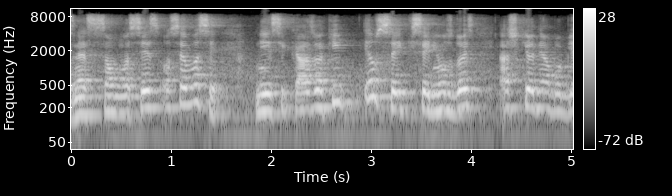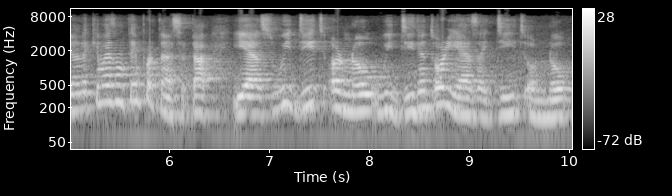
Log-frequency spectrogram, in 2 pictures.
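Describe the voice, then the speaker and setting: A Brazilian-accented English teacher in a bilingual lesson, speaking at a middle pitch. Example phrases come out slow and deliberate, while the explanations rush along, full of quick tag questions. A roomy echo surrounds the voice, with faint noise underneath. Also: a little mellow. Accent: Brazilian Portuguese.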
